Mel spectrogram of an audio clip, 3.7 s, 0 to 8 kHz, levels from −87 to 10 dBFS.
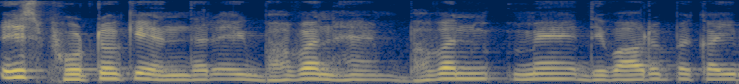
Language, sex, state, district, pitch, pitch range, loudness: Hindi, male, Chhattisgarh, Rajnandgaon, 175 Hz, 165-190 Hz, -18 LUFS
